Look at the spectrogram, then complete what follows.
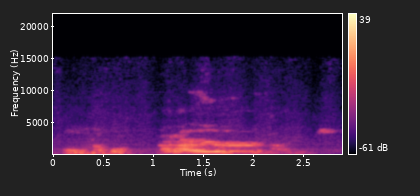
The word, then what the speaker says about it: Om Namo Narayanaya: E a pronúncia mais correta é Om Namo Narayanaya. Tá? E aí a forma de pronunciar seria assim: Om Namo Narayanaya, Om Namo Narayanaya, Om Namo Narayanaya, Om Namo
